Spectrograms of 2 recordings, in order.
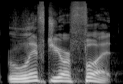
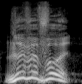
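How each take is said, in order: First: It is said in a plain American accent. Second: It is said in an angry German accent. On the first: What the command actually meant. "was actually you saying lift your foot" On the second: An unfamiliar speaker's hard-to-understand command. "your fucking German accent of saying angrily"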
